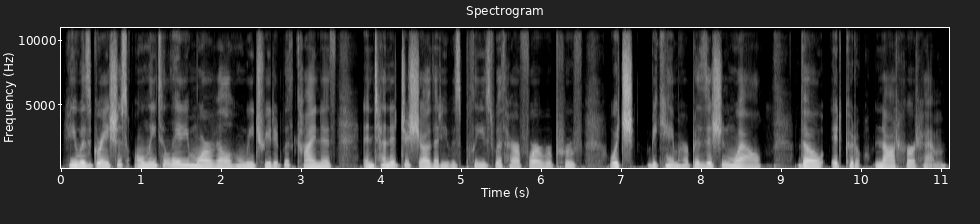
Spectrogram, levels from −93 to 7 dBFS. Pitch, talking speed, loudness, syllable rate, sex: 230 Hz, 190 wpm, -18 LUFS, 5.3 syllables/s, female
